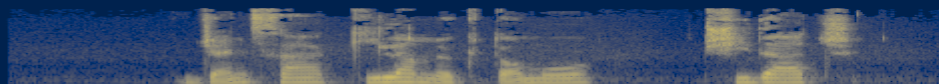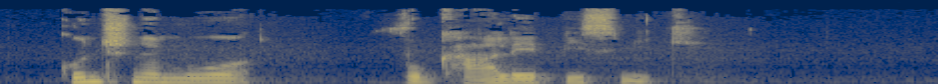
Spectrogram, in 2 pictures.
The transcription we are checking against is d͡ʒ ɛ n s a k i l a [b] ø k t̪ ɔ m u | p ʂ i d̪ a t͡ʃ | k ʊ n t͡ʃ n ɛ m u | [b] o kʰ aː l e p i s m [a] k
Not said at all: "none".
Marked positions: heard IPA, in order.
m, v, i

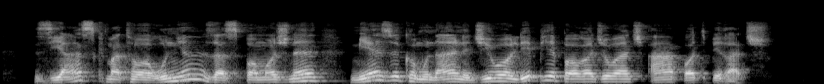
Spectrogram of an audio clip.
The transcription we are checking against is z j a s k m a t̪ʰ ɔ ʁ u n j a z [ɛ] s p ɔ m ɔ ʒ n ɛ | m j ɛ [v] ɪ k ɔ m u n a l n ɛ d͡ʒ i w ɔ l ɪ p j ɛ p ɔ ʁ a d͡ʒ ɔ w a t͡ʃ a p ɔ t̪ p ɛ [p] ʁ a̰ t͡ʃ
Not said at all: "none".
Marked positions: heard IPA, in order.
a, z, none

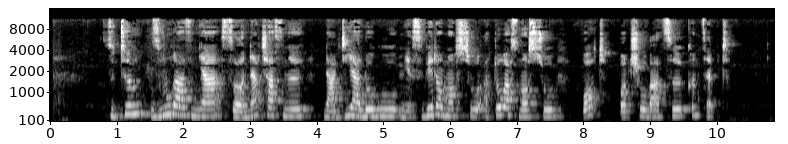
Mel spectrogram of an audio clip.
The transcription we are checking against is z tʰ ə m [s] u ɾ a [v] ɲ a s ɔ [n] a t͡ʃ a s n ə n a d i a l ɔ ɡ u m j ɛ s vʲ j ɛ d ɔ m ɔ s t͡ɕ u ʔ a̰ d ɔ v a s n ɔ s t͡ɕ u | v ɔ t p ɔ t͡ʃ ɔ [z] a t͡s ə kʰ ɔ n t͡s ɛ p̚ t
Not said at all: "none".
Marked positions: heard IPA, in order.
z, z, n, v

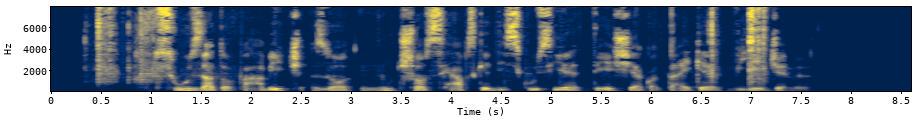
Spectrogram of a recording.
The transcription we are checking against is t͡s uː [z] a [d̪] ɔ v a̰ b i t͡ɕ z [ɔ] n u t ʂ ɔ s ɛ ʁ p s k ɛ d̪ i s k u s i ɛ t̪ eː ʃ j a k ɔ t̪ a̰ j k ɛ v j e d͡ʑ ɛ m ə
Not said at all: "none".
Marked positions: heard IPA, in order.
z, t̪, ɔ

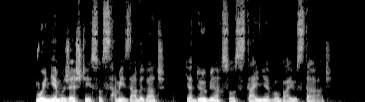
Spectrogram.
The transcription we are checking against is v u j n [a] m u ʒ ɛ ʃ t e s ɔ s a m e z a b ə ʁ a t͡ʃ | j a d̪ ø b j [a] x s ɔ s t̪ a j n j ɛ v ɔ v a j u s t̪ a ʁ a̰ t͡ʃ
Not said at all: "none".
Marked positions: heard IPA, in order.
ɛ, a

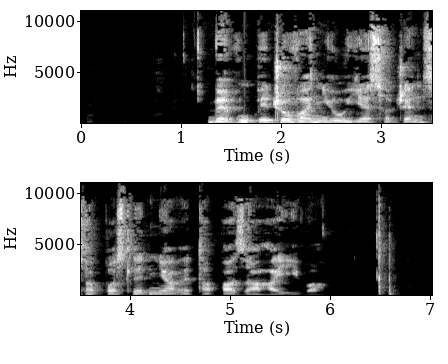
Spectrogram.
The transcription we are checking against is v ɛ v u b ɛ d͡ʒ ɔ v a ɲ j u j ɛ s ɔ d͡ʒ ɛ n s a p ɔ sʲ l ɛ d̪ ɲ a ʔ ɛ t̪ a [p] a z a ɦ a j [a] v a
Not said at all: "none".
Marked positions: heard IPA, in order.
p, i

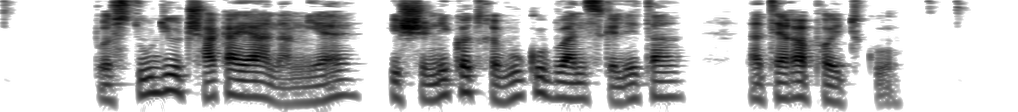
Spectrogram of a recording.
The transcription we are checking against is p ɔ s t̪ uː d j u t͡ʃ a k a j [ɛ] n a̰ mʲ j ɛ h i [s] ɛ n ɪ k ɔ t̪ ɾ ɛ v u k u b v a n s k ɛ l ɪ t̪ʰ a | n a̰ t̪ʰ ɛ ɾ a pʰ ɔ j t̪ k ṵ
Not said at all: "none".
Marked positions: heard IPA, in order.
a, ʃ

